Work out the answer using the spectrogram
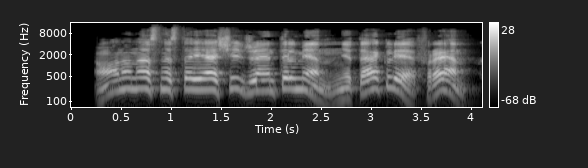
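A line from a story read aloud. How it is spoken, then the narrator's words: Amused snort. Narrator (Russian): хмыкнул Оллер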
